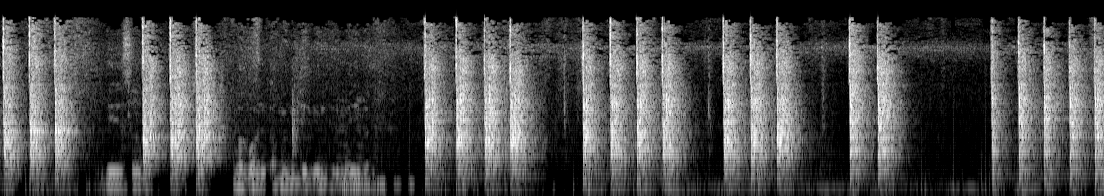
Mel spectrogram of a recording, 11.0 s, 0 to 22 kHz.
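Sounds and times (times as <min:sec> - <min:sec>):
hammer knocking on block: 0:00.0 - 0:00.8, 0:01.4 - 0:02.3, 0:04.2 - 0:09.1, 0:09.9 - 0:11.0.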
